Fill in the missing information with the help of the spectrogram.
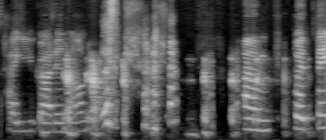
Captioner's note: laughing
